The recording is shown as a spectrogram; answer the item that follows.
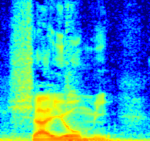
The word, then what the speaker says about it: Xiaomi: Xiaomi. Né? Porque o, o, é como se fosse um tchau em italiano.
